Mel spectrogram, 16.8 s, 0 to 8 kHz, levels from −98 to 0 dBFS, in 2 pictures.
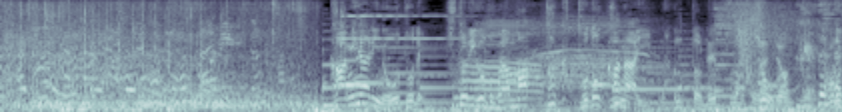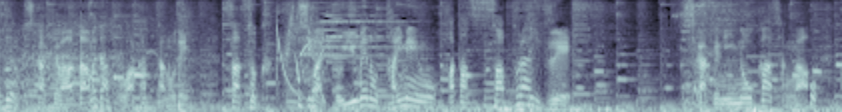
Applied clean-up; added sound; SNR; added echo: none; Thunder; 7 dB; none.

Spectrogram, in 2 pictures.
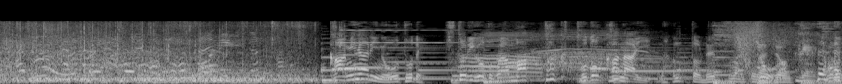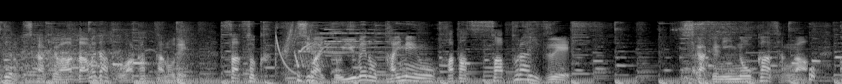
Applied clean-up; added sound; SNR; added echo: none; none; none; none.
